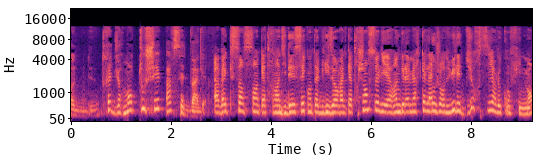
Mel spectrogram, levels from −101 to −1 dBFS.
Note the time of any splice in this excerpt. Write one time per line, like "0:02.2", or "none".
0:02.4
0:05.7
0:07.2
0:07.8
